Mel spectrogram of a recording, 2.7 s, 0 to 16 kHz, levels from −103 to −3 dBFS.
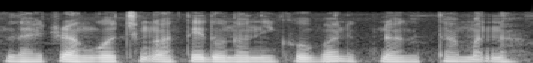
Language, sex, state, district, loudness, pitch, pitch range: Garo, male, Meghalaya, South Garo Hills, -19 LUFS, 115 Hz, 110-120 Hz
